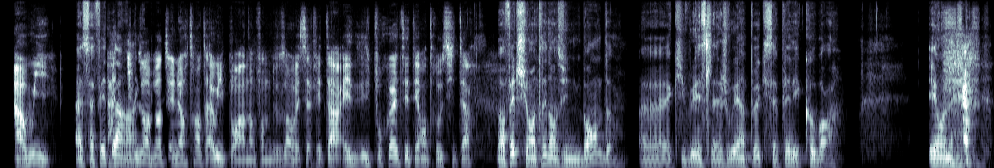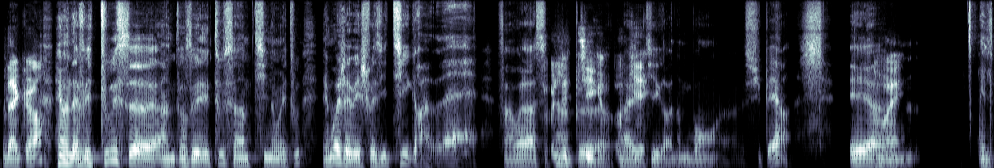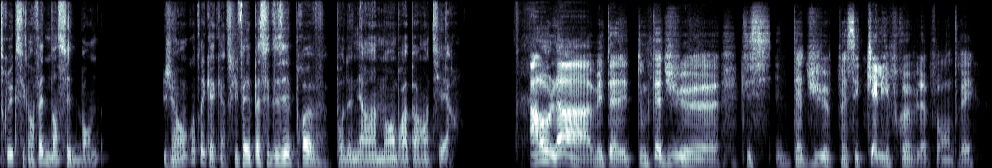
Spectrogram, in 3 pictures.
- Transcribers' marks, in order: tapping; chuckle; laughing while speaking: "avait et on avait tous"; chuckle; other noise; anticipating: "Ah oh là"; stressed: "quelle"
- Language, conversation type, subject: French, podcast, Comment as-tu trouvé ta tribu pour la première fois ?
